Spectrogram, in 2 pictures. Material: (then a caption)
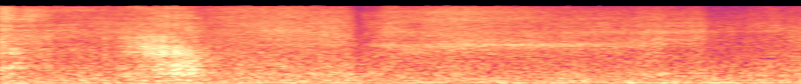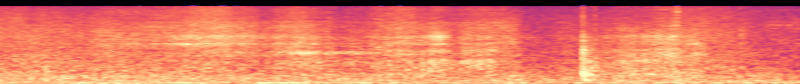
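Coated paper. A flat hand rubs the glossy coated paper page of a large open hardcover book, and a fingertip taps and scratches along a printed image of trousers. A soft, steady, bright rubbing and scratching hiss runs throughout, with one sharp tap near the seven-second mark.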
